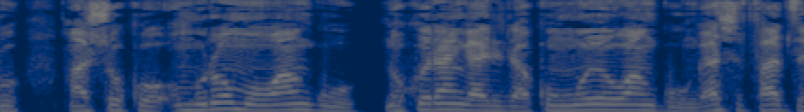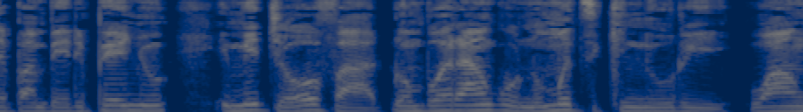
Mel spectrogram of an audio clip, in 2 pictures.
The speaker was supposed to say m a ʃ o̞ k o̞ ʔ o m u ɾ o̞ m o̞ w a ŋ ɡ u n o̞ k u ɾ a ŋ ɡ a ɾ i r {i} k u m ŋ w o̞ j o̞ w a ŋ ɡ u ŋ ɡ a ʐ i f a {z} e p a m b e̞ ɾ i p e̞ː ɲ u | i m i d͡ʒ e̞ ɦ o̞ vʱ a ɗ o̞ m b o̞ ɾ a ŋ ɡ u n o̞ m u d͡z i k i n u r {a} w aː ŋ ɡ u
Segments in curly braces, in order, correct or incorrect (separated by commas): incorrect, incorrect, incorrect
